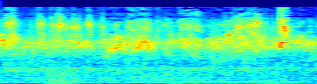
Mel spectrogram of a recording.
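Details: A group of budgies keeps up busy, high-pitched twittering with harsh squawks rising and falling, and a sharp louder chirp near the end.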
